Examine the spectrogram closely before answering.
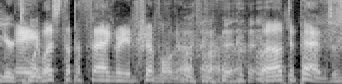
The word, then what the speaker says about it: Pythagorean: Pythagorean, not Pythagorean. Pythagorean. To get the Pythagorean triple, that's going to cost you extra.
